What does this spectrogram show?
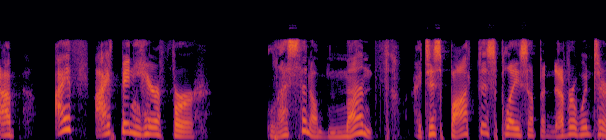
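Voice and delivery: terse, curt, slightly put-out tone. Alicia, who just bought the bar, answering Nasir: curt, a bit upset. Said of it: "So, [name]'s a bit curt, / She yells at one of the guys that look bending over the bar. / Yes, we bought the bar there. I bought it from the previous owners. / So, [name]'s a bit curt".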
